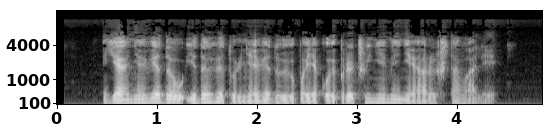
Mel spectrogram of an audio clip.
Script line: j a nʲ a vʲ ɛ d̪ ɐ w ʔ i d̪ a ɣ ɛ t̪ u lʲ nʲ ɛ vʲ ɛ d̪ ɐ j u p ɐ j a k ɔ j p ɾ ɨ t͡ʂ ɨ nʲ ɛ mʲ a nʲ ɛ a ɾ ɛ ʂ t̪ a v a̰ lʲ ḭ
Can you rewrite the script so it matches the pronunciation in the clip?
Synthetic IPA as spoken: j a nʲ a vʲ ɛ d̪ ɐ w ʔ i d̪ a ɣ ɛ t̪ u lʲ nʲ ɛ vʲ ɛ d̪ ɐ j u p ɐ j a k ɔ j p ɾ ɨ t͡ʂ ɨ nʲ ɛ mʲ a nʲ ɛ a ɾ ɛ ʂ t̪ a v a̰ lʲ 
